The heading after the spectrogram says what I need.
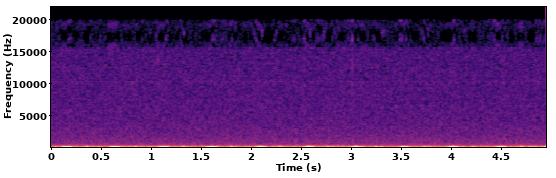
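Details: Adult's own heartbeat recorded while quietly reading, during a 102°F fever in the middle third of the 28-minute recording: regular, fast, dull beats at about 125 a minute over a low hum; rapid heart rate during fever.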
